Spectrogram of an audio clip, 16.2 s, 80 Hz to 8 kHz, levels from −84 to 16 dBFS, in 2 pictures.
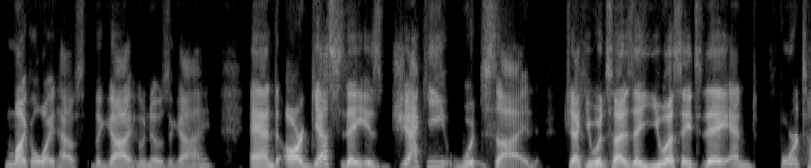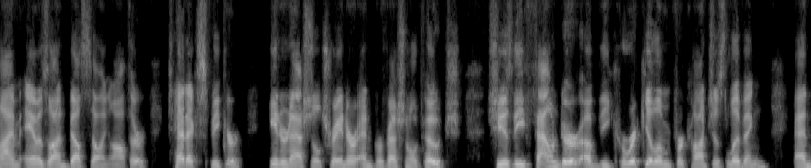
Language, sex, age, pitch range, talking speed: English, male, 30-49, 125-165 Hz, 165 wpm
